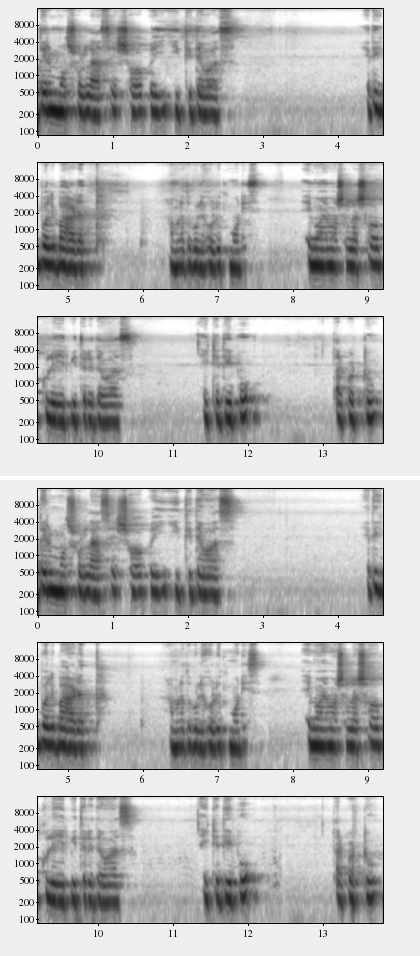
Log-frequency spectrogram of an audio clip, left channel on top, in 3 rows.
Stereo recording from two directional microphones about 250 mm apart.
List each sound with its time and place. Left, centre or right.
0.0 s a woman's voice: centre
4.4 s a woman's voice: centre
13.1 s a woman's voice: centre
